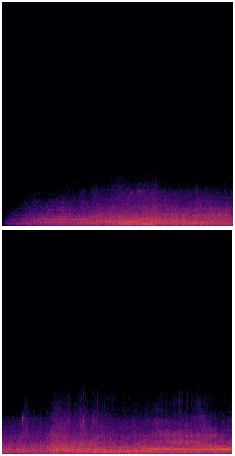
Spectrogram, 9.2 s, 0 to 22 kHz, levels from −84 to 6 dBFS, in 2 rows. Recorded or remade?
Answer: remade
